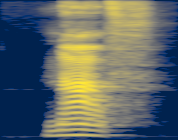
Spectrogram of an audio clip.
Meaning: hub, nave
- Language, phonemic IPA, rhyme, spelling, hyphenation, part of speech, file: Dutch, /naːf/, -aːf, naaf, naaf, noun, Nl-naaf.ogg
